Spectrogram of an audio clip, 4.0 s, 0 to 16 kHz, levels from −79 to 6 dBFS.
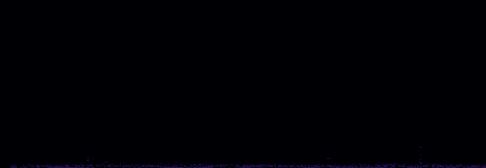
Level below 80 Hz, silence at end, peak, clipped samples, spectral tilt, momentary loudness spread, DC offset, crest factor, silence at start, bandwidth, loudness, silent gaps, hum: -76 dBFS; 0 s; -48 dBFS; under 0.1%; -4 dB/octave; 1 LU; under 0.1%; 18 dB; 0.05 s; 11 kHz; -67 LUFS; none; none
